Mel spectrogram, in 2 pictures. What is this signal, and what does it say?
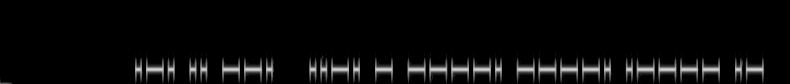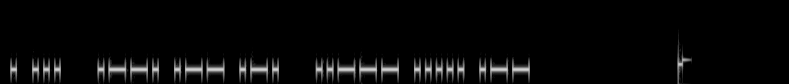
Morse code, heard as a keyed tone, about 22 wpm, 700 Hz. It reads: RIG FT991A ES PWR 25W
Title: Practice QSO - Exchange 2 - Info - 22wpm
